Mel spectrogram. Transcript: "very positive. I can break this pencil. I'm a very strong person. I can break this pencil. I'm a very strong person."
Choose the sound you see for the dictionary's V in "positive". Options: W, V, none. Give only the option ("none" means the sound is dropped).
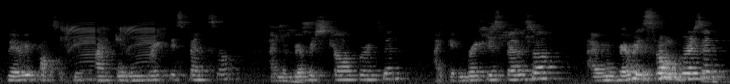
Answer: none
